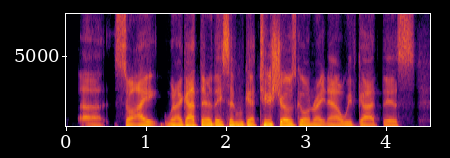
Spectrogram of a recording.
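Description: A man with an American accent speaks in an ordinary speaking voice at medium pitch with ordinary variation. The pace is moderate, and the sound is dry and close with no echo against a quiet background. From Nebraska. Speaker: stand-up comedian. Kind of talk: casual interview chat.

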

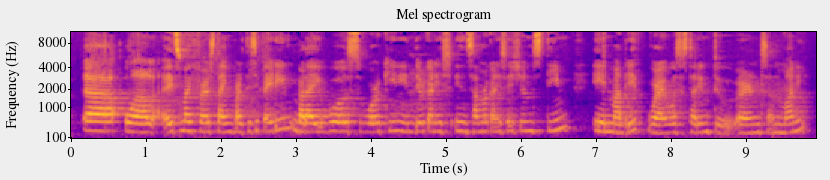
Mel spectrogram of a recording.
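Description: Her voice has a dark, mellow tone and sits fairly high for a woman, but her intonation stays monotone and flat. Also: moderate pace. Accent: Spanish. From northern Spain, Huesca. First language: Spanish. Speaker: master's student. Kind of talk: interview. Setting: conference building.

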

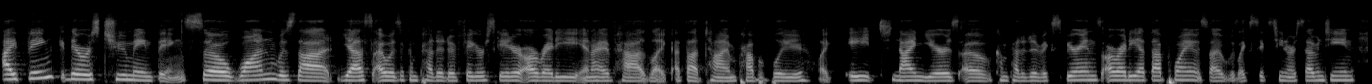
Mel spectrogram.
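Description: An ordinary speaking voice from a woman at medium pitch, with fairly even intonation, hardly any pauses, a very clean recording with a silent background, and a dry, close sound with no echo. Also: moderate pace. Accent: American. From rural Pennsylvania. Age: 20s. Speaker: entrepreneur. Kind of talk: interview.

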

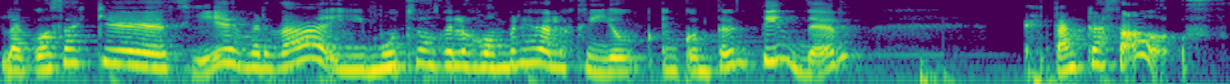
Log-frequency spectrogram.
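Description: Music plays behind a woman speaking in a Chilean accent at a moderate pace. Her pitch is high and her intonation lively. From Chile, Santiago (Maipú). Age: 20s. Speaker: English teacher living abroad. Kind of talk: casual chat.

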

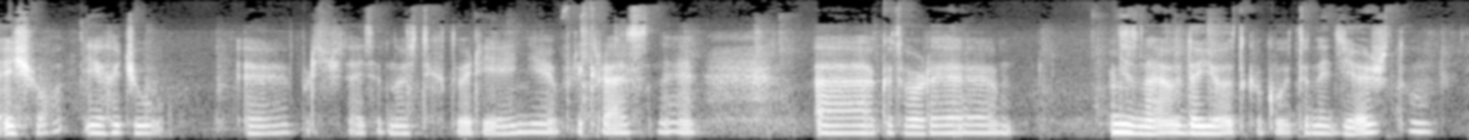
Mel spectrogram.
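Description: Noticeable background noise sits behind a woman speaking at a very slow pace. Her speech has long, frequent pauses. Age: 20s. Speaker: student journalist under house arrest. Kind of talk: audio diary. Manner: hesitant, many fillers.

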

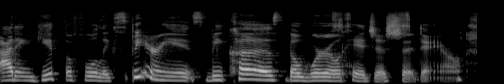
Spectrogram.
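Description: A woman with a Louisiana accent at medium pitch, fairly slow pace and ordinary pitch variation, against a quiet background. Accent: US Southern (Louisiana). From Louisiana (Monroe). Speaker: youth services director. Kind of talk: interview.

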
